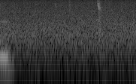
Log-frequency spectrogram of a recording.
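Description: Steady rain falling, an even hiss, with one small tick about one and a half seconds in.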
